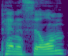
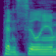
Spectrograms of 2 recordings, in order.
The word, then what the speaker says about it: Penicillium: like aspergilus and and penicillum penicillium is how it's pronounced I know it's penicillin for the medicine you take if we see high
